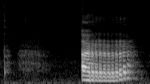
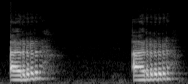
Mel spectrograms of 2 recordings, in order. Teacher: it's made by repeatedly tapping your tongue against the top of your mouth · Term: rolled R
